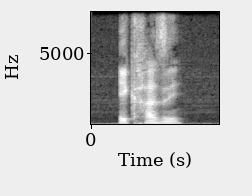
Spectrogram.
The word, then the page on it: crash: /kɹæʃ/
